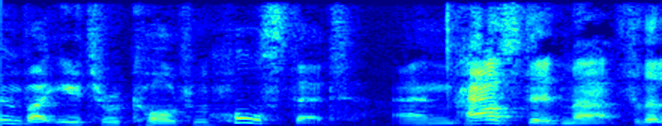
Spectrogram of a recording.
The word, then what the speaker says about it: Halstead: You don't pronounce the L. Halstead. Halstead.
